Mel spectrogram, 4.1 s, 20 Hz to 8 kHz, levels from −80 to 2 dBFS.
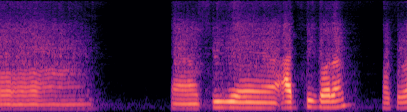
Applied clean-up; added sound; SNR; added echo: neural mask model RNNoise.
